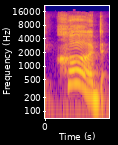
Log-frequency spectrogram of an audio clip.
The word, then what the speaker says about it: could: Would é W-O-U-L-D e could é C-O-U-L-D. Na hora da pronúncia, o L se torna quase mudo e o O, U tem som de U.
